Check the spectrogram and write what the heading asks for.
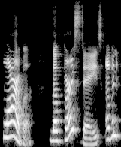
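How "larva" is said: teacher's headword Larva; vocabulary word announced. Shown as a demonstration. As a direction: call out Larva for the class. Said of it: "Look at these words we can learn".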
